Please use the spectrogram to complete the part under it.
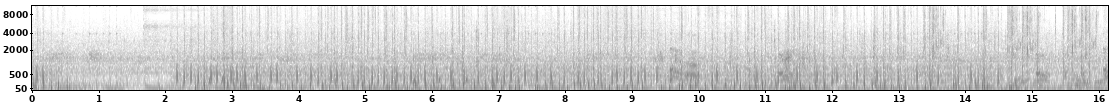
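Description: Gunfire from a gun in the video game Terraria, a rapid, continuous stream of clicking shots that runs nearly the whole time under a player's steady talk.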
